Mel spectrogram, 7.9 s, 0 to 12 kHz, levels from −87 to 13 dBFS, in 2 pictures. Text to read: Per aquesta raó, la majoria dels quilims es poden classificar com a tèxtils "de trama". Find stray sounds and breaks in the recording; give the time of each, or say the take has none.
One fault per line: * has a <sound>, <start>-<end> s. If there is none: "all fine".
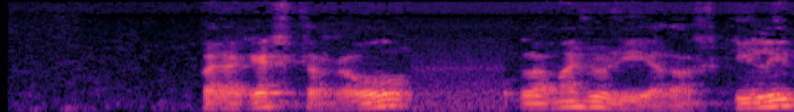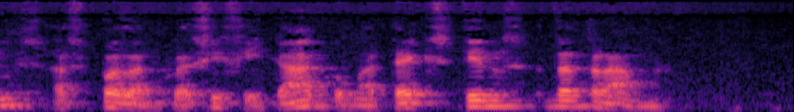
all fine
